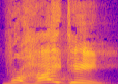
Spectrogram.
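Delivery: loud, high yelled answer; loud reply. Retold or imitated. Adam yelling back to God, loud. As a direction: blurt it out loudly. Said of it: "God goes".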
